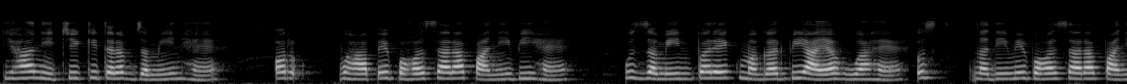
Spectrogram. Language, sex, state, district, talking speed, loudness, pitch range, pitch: Hindi, female, Chhattisgarh, Rajnandgaon, 160 wpm, -25 LUFS, 240-280 Hz, 260 Hz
